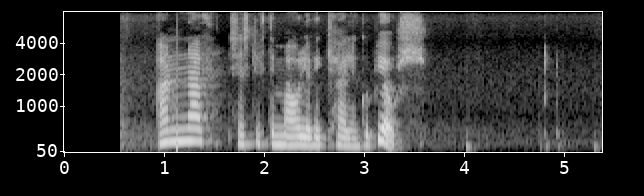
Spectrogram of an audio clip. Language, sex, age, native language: Icelandic, female, 70-79, Icelandic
